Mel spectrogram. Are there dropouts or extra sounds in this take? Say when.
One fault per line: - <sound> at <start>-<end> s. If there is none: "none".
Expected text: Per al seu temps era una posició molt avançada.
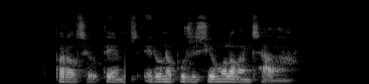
- dropout at 1.2-1.3 s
